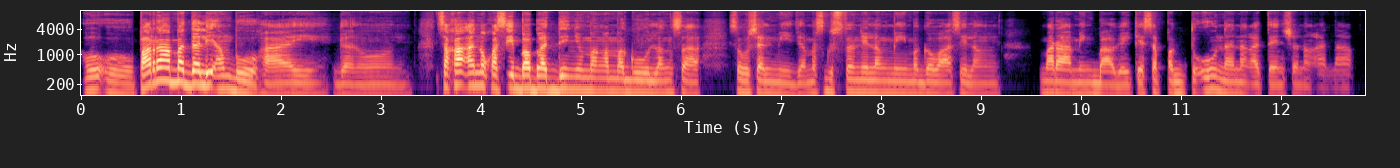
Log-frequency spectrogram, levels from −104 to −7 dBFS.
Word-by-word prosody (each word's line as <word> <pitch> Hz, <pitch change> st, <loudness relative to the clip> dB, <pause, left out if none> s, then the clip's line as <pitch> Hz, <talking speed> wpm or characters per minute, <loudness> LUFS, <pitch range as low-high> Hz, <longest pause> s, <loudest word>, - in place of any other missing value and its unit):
Oo, 115 Hz, -8 st, -7 dB
para 245 Hz, -, +8 dB
madali 205 Hz, -5 st, +6 dB
ang 155 Hz, 0 st, -3 dB
buhay, 105 Hz, -3 st, -4 dB
ganun. 100 Hz, 0 st, -13 dB
Saka 195 Hz, +2 st, +4 dB
ano 190 Hz, -1 st, 0 dB
kasi 170 Hz, 0 st, +6 dB
babad 160 Hz, -1 st, +4 dB
din 150 Hz, 0 st, -4 dB
yung 145 Hz, -, -9 dB
mga 140 Hz, -1 st, -5 dB
magulang 125 Hz, -2 st, -6 dB
sa 115 Hz, -1 st, 0 dB, 0.3 s
social 120 Hz, -2 st, -2 dB
media, 105 Hz, -2 st, -11 dB
mas 115 Hz, 0 st, -2 dB
gusto 130 Hz, 0 st, -1 dB
nilang 125 Hz, -1 st, -7 dB
may 120 Hz, -1 st, -9 dB
magawa 110 Hz, -1 st, -7 dB
silang 105 Hz, -1 st, -8 dB, 0.4 s
maraming 110 Hz, -2 st, -4 dB
bagay 100 Hz, -2 st, -8 dB
kaysa -, -, -2 dB
pagtuunan 120 Hz, +4 st, -9 dB
ng 110 Hz, -1 st, -11 dB
atensyon 100 Hz, -1 st, -7 dB
ang 90 Hz, -, -16 dB
anak. 85 Hz, 0 st, -18 dB
115 Hz, 145 wpm, -20 LUFS, 105-140 Hz, 0.4 s, para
